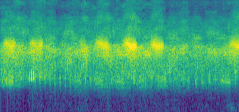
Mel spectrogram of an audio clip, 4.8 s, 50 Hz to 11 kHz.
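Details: Rice-paddy frog chorus among lotus fields in Echizen, Fukui, Japan, recorded 12 June 2021, from several species including Japanese tree frogs and Schlegel's green tree frogs: steady dense croaking, with bright repeated notes pulsing roughly every half second.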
